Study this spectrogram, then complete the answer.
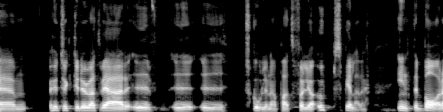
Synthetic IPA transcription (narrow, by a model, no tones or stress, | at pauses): hɵʈʰʏkːəɖɵat̪vɪæɾɪ | ɪɪ | skuːləɳapʰɔat̪fœljaʔɵpːspeːla̰ɾə | ɪnt̪əbɑːɾa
